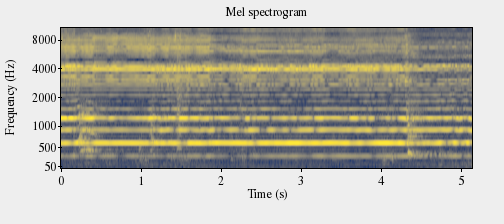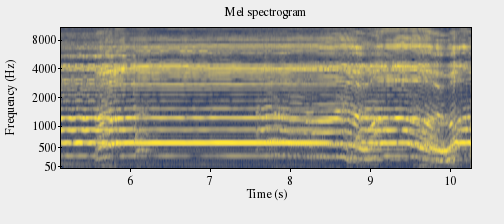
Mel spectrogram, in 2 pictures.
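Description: Two women's voices singing a traditional Serbian folk song in the 'iz vika' style, a loud, open-throated kind of singing. They sing unaccompanied and hold long notes, which slide down in pitch near the end.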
